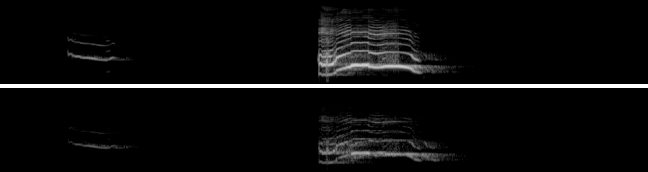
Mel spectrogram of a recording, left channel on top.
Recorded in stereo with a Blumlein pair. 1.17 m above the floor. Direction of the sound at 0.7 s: 40° left.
